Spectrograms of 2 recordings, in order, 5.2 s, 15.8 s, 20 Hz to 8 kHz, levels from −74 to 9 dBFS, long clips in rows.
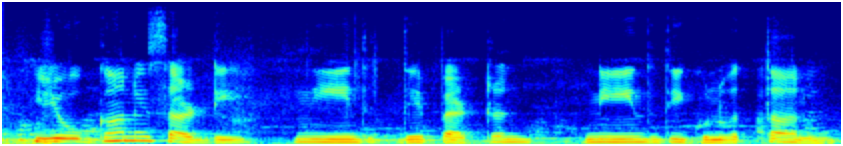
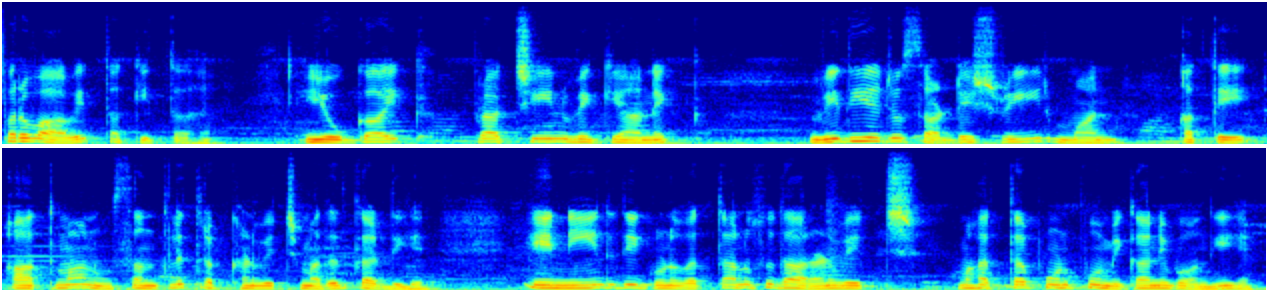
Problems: none marked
